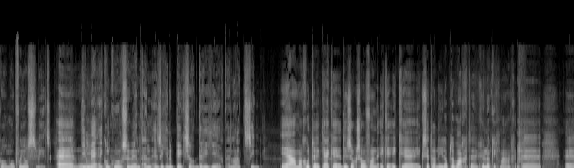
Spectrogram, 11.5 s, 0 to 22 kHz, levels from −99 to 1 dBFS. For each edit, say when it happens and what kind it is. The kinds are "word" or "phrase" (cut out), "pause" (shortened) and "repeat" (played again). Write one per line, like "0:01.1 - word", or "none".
none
